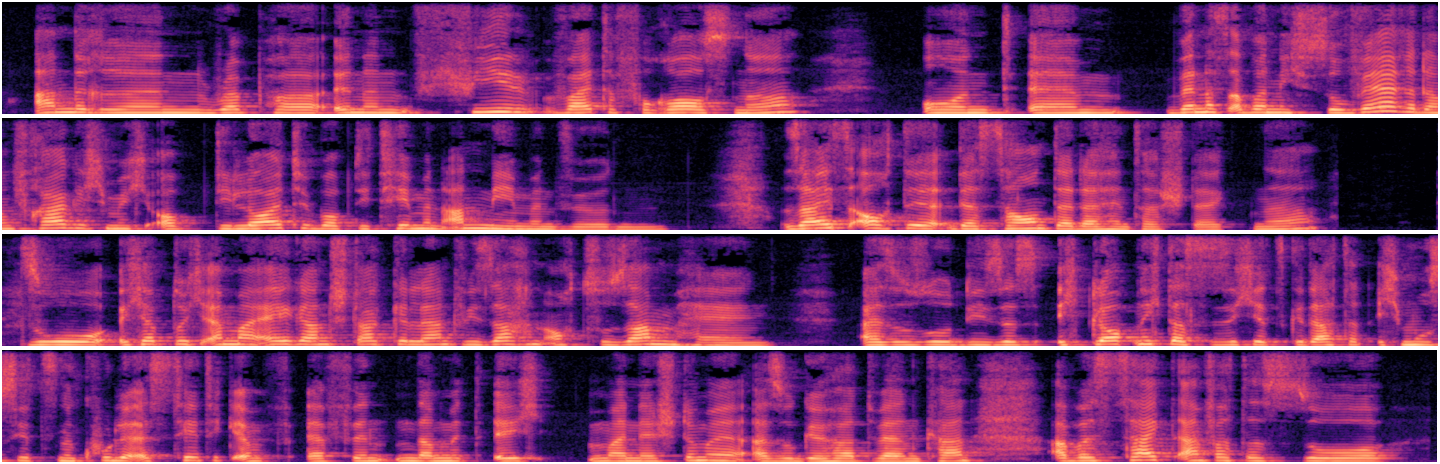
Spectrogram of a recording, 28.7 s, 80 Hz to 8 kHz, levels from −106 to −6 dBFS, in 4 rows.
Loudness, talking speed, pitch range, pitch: -24 LUFS, 170 wpm, 195-225 Hz, 210 Hz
